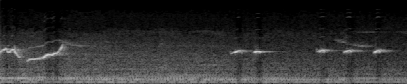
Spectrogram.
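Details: White-rumped shama song used as a lure to draw out a shama's full repertoire: clear whistled notes, an upslurred sweep at the start, then a series of short steady whistles repeated at intervals over a low background hum.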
